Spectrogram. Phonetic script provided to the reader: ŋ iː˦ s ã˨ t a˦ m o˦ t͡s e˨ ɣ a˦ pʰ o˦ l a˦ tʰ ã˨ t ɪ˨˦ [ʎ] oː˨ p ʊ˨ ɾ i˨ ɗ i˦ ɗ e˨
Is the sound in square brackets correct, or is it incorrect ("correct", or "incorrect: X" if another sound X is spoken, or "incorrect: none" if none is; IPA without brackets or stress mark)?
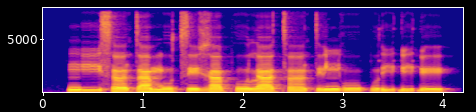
incorrect: ɲ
